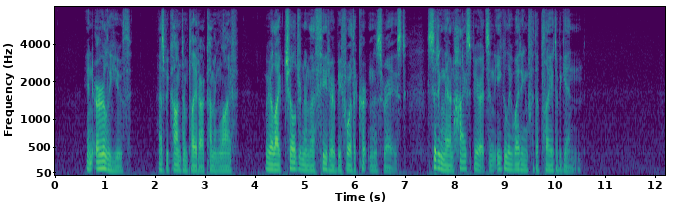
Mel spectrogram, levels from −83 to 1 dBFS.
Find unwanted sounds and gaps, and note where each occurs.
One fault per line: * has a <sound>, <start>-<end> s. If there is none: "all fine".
all fine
